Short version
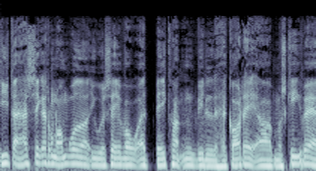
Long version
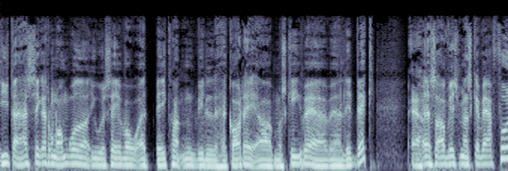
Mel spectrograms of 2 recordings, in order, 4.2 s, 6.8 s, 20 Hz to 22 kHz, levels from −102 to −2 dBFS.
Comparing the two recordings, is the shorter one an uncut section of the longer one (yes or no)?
yes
